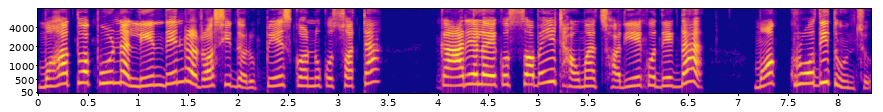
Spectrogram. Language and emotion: Nepali, angry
